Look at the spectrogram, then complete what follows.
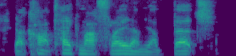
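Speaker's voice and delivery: line in a put-on Scottish accent. Showing how the tricky Scottish accent goes: Scottish accent. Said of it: "The Scottish one's tricky. You got to say".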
